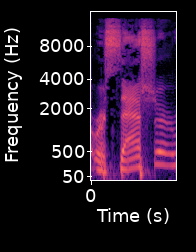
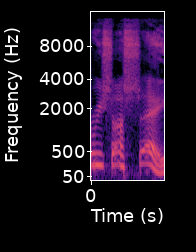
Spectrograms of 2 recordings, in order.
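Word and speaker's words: Risacher: He's French. Not Risache. Risache. He's French.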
